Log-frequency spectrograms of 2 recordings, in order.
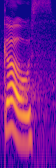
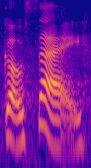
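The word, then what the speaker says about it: Gose: their beer vocabulary because one order of a ghost will quickly have Wyatt informing you that is in fact pronounced go say you only mistake that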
